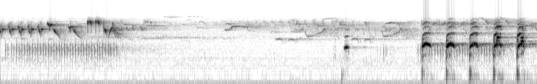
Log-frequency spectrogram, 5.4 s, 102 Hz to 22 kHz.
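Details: White-tailed eagle at its nest on April 28 while the first eaglet hatches: a loud run of about six sharp, evenly spaced yelping notes near the end, preceded by other birds' high chirps and warbling and a steady low hum.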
